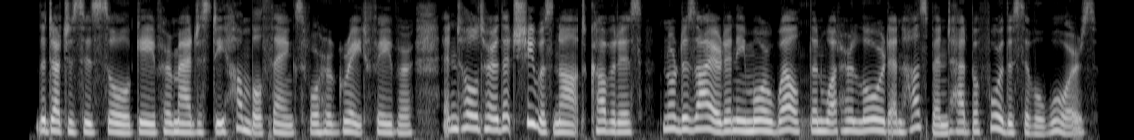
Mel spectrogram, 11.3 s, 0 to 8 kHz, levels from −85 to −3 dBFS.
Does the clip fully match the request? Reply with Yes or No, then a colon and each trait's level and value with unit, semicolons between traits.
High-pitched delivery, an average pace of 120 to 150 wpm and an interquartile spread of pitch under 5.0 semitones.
No: high, 200 Hz; average, 190 wpm; average, 3.1 semitones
